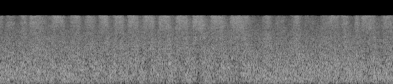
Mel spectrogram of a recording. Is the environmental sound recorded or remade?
recorded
